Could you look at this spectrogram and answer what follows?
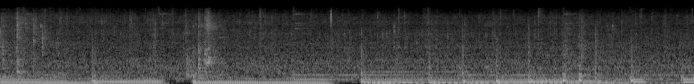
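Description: Rice and vegetables stir-frying in a pan for simple veg fried rice: steady crackling sizzle with scraping clinks of a utensil against the pan and a low humming background throughout.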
